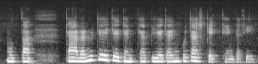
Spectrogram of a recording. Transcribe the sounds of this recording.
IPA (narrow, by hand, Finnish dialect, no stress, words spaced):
mutːɑ tæːlæ nyt ei tieteŋkhæːp pietæ niːŋ ku tæst etheːŋkæsiˑn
